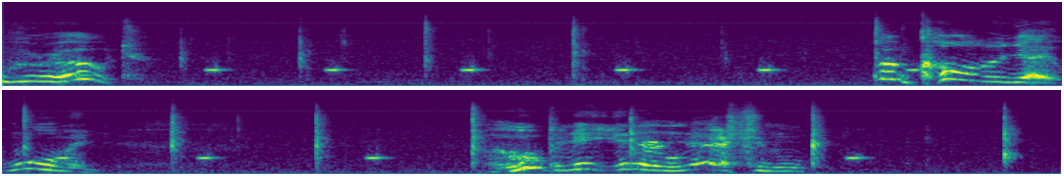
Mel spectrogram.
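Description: Short beeps sound from a phone's keypad as buttons are pressed.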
